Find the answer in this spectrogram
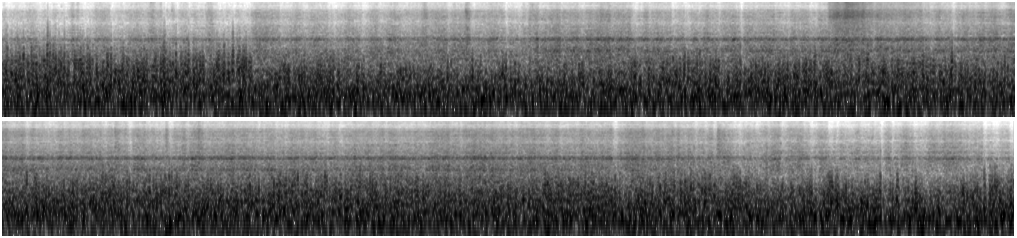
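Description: Passenger train running through a tunnel, heard from an open coach door: a loud, steady rumble of wheels on rail with wind buffeting the microphone. A thin, steady high whine runs over the rumble, and there is a brief hiss about eight seconds in.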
